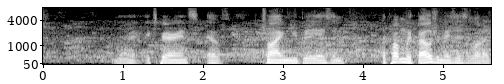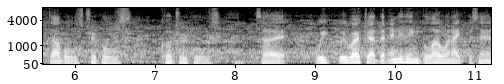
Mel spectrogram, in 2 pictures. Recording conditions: busy venue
